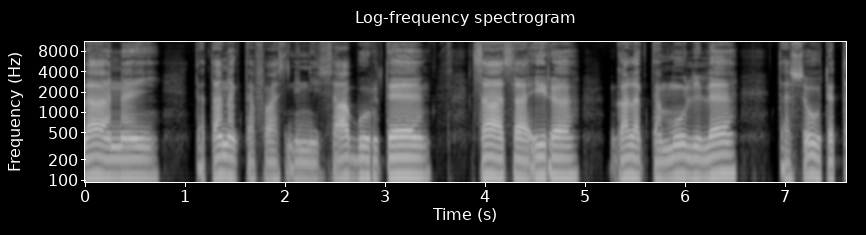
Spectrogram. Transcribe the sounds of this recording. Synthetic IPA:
lanai | t̪at̪anak̚t̪afasninisa̰burt̪e | sasaʔiɾa | ɡalak̚t̪amulile | t̪asout̪at̪

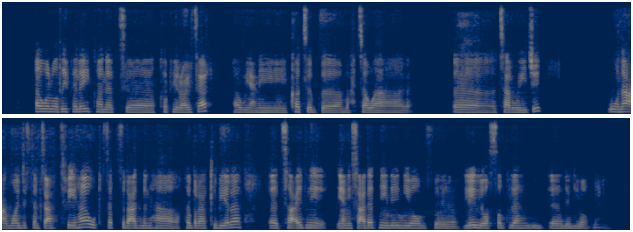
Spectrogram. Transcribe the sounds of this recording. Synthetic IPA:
ʔawːalwɑðˤiːfaliːkaːnat̪kʰoːpiɾˤɑjt̪ɑɾˤ | ʔawjaʕnikʰat̪ɪbmʊħt̪awa | t̪ʰɑɾˤwiːd͡ʒi | wnaʕamwaːd̪ɪst̪amt̪aʕat̪fiːɦawk̪at̪ab̚t̪baʕad̪mɪnɦaxɪbɾɑkabiːɾa | t̪saːʕɪd̪nijaʕnisaːʕad̪at̪nileːljoːmfileːlːiwɑsˤːɑlt̪lahlɪljoːmjaʕni

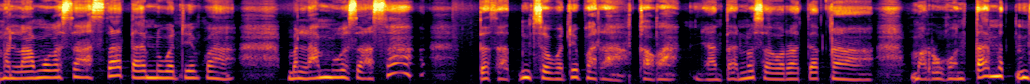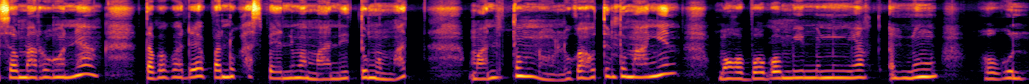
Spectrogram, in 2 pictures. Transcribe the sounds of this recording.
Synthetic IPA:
malamoɡasasatajmnuβadepa | malamuɡasasa | tasansoβadepaɾakaβaniantanosaoɾatakamaɾuhontajmansomaɾuhoniaŋtabaβadepanukʰaspenimamanituŋamat̚manituŋnoluɡahutumtumaŋinmoɡobo̞bo̞miminuŋakinuŋ | hoɡun

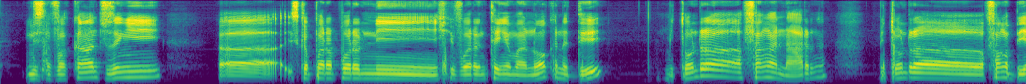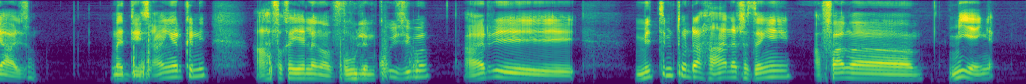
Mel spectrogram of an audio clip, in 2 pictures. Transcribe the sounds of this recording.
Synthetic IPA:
nizavakant͡s̪uzaɲi | ḭsi̥kʲəpaɾapoɾaminihivuaɾanit̪eɲəmanoakʲənad̪e | mit̪oɳɖ͡ʐəfaŋanaɾaŋə | mit̪oɳɖ͡ʐəfaŋəbeaza | nad̪ezaɲaɾkani | a̰fakəelaŋəvulanikuiziwə | a̰ɾi | mit̪imit̪oɳɖ͡ʐəɦanaʈ͡ʂəzaɲi | a̰faŋə | mieɲə

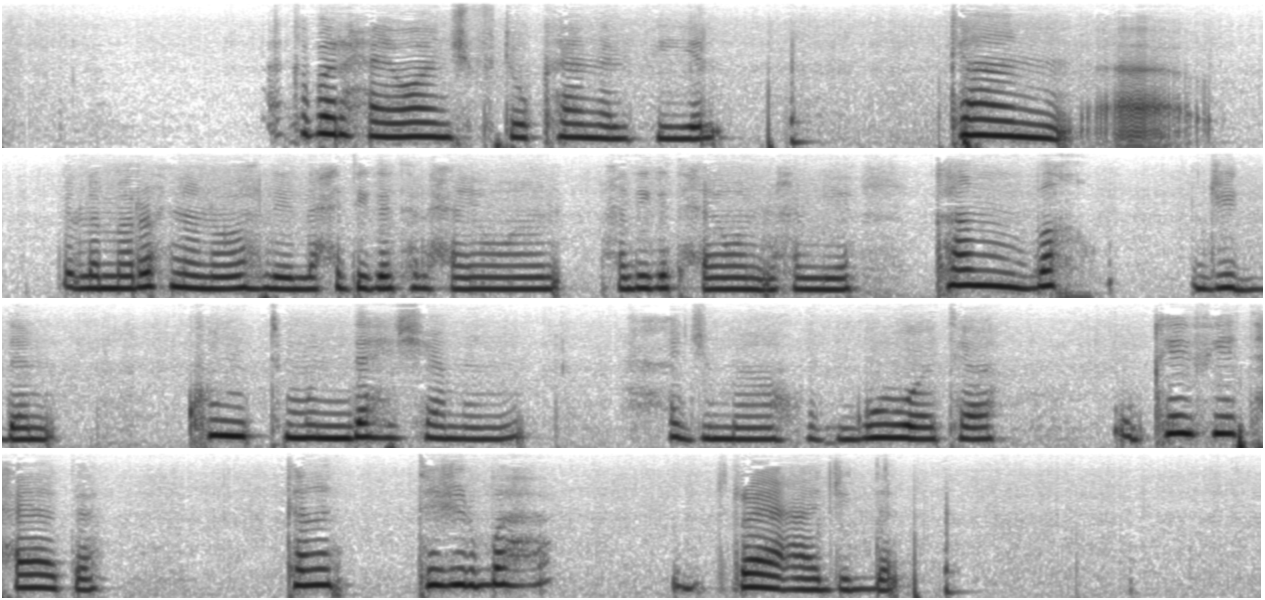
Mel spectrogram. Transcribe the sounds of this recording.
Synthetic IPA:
ʔakbɑɾˤħajawaːnʃʊ̥ft̪ukʰaːnalfiːl | kaːn | lamːaɾˤuːħnanaʔaɦliʔlɪħad̪iːɡalħajawaːn | ħad̪iːɡaħajawaːnmaħalːɪjːa | kʰaːnðˤɑxm | d͡ʒɪd̪ːan | kʰʊnt̪mʊnd̪aɦɪʃamɪn | ħad͡ʒmawɡʊwːat̪a | wkeːfɪjːaħajaːt̪a | kaːnat̪ː | ad͡ʒɾɪba | ɾˤɑːʕad͡ʒɪd̪ːan

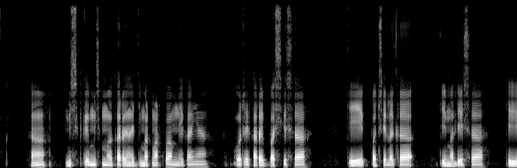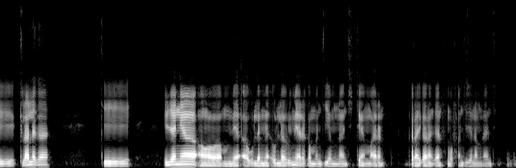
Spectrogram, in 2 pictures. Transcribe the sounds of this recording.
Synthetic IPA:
ka | misi̥misimakaɾazanəd̪imaɾumaɾikuaminekaɲa | uɾekaɾʔajbasesə | d̪̥eb̥aʈ͡ʂelakə | d̪̥emalesə | d̪̥ekilalakə | d̪̥e | iwzana | uləmṵlnəɾemiaɾakəmand̪iaminand͡ʒit̪eŋəmaɾanə | kaɾanikaɾanzanifumbəfand̪izanaminanɖ͡ʐi̥

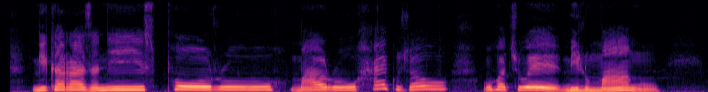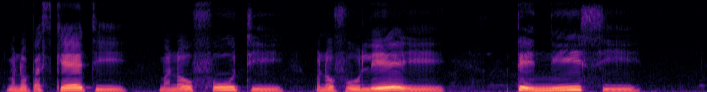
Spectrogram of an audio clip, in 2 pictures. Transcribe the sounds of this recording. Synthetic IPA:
ŋikaɾazanis | pʰoɾu | maɾuhajkʲuzow | uɦat͡ʃiwemilumaŋu | manowbasket̪i | manawfut̪i | manowvole | t̪enisi

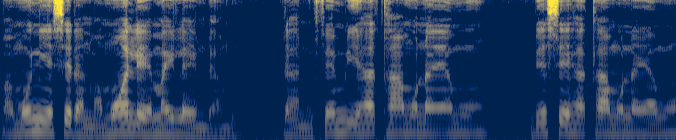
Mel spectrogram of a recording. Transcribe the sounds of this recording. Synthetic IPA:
mamoniesedanmamoalemajlajmdamu | danufemilihatamonajamu | besehatamonajamu

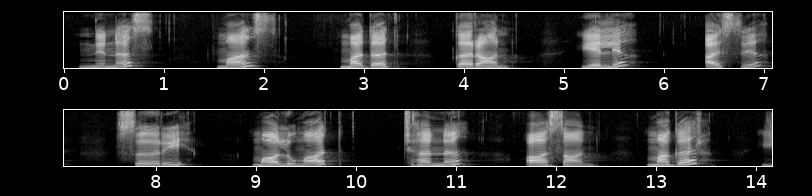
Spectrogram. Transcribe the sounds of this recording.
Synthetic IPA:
ninɐs | mɐns | mɐd̪ɐd̪ | kɐɾaːn | jeli | ɐsi | səːɾiː | maːluːmaːt̪ | t͡ʃʰɐn | aːsaːn | mɐɡɐɾ

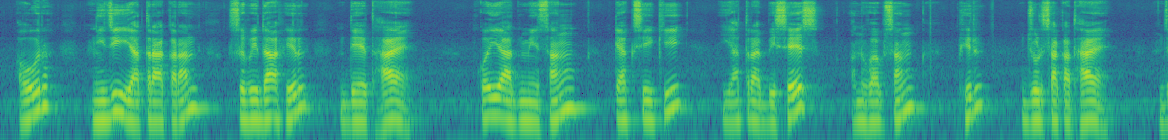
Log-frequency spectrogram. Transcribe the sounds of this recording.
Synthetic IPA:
ɔʊɾ | nid͡ʒijat̪ɾakəɾənsubid̪ʱapʰiɾ | d̪et̪ɦəe | koiad̪misə̃ŋɡʈɛksiki | jat̪ɾabises | ənubʱəbsə̃ŋɡpʰiɾ | d͡ʒuɽsəkət̪ɦəe | d͡ʒ

